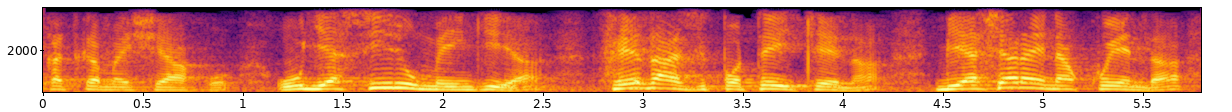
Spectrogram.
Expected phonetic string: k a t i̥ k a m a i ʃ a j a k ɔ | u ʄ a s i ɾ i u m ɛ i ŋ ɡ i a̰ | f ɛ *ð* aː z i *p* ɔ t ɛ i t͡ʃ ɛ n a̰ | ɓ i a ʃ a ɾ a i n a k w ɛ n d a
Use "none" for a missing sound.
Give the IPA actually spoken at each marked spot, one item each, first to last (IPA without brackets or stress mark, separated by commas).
ð, p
